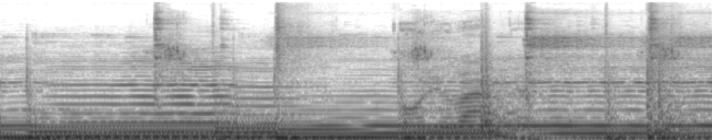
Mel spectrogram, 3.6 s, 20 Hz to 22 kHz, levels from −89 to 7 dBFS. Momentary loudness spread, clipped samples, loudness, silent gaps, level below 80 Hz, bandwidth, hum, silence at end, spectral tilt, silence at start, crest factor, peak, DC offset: 3 LU; under 0.1%; -19 LUFS; none; -28 dBFS; 19 kHz; none; 0 s; -6.5 dB/octave; 0 s; 12 dB; -6 dBFS; under 0.1%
